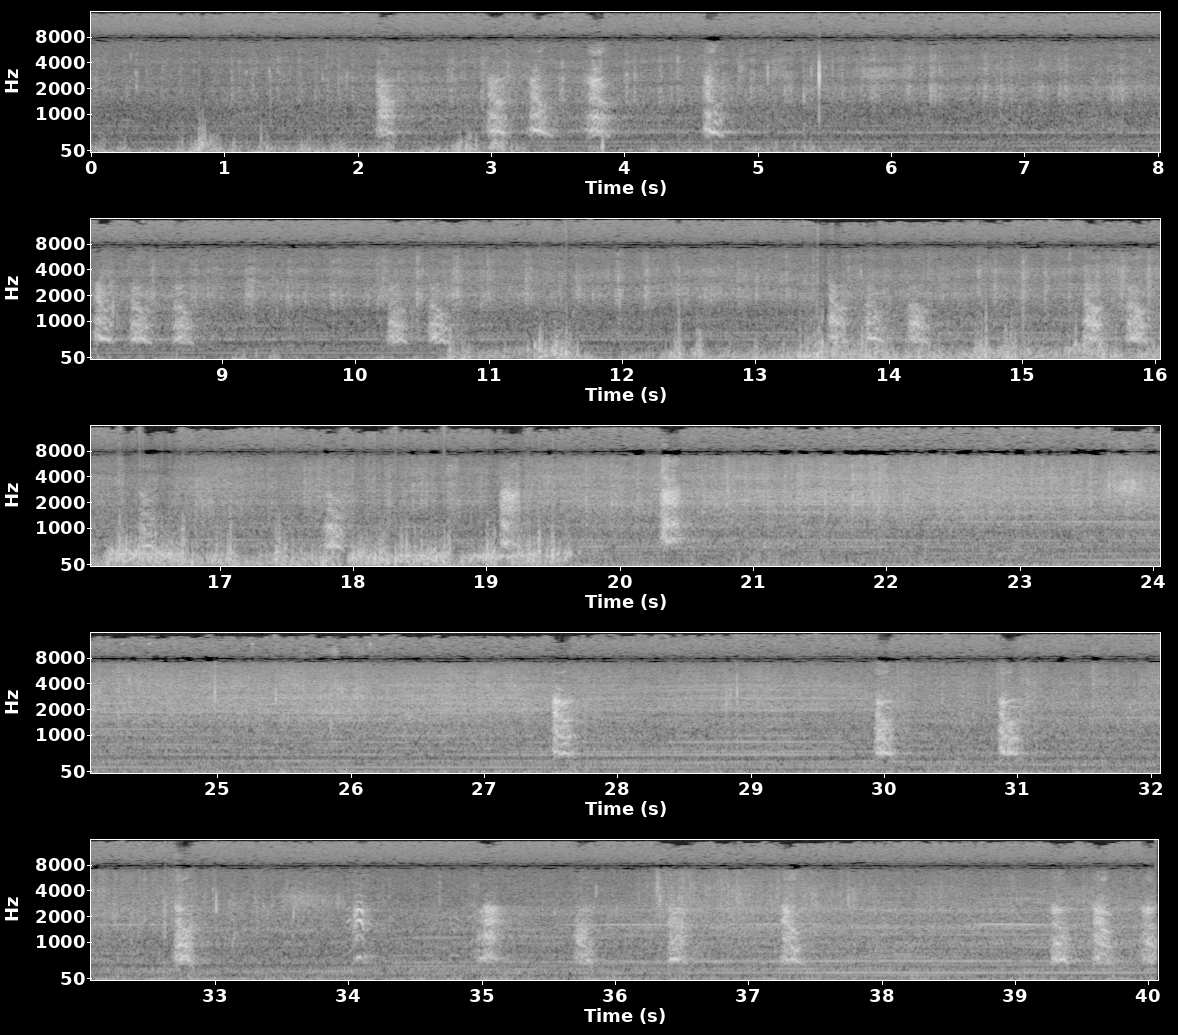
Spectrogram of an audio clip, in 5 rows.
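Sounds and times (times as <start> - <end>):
outboard motor drone: 0.0 - 40.0
dog barking: 2.2 - 2.4, 3.0 - 4.0, 4.6 - 4.8, 8.1 - 8.9, 15.5 - 16.6, 27.5 - 27.8, 30.0 - 30.2, 30.9 - 31.1, 32.7 - 32.9, 35.0 - 36.7, 37.3 - 37.5, 39.3 - 40.0.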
